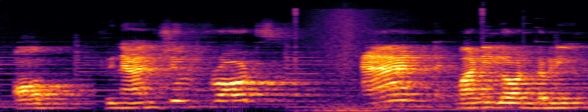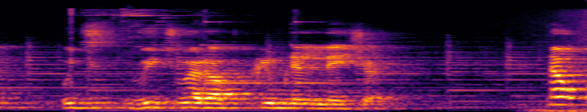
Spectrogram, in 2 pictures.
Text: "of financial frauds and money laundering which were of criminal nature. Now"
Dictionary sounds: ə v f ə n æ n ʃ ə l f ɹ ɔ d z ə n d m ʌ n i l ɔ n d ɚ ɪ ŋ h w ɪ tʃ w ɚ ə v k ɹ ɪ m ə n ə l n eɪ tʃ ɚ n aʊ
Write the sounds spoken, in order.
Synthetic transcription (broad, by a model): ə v f ə n æ n ʃ ə l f ɹ ɔ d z ə n d m ʌ n i l ɔ n d ɚ ɪ ŋ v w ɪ tʃ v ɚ ə v k ɹ ɪ m ə n ə l n eɪ tʃ ɚ n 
